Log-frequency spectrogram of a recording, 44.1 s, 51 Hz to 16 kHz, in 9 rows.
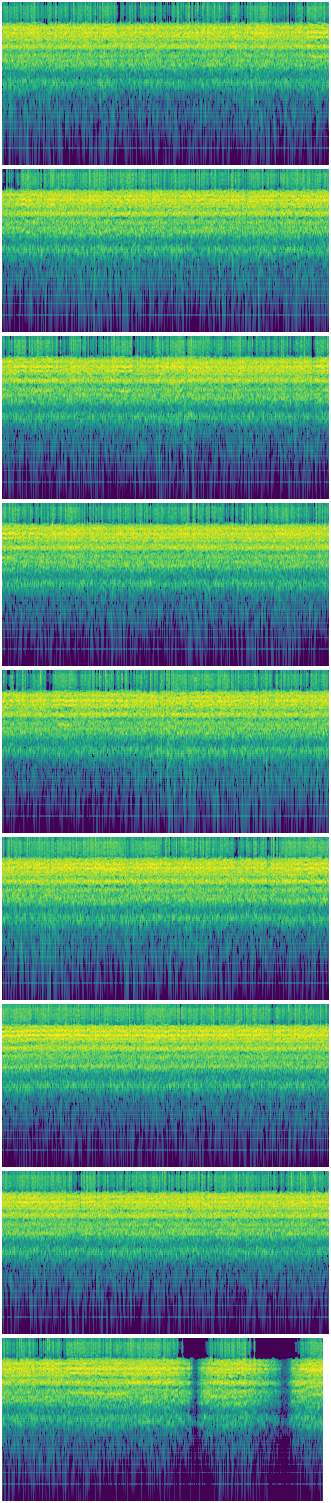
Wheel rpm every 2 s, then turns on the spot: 240, 230, 230, 230, 230, 230, 230, 230, 230, 240, 230, 230, 230, 230, 220, 230, 230, 230, 230, 230, 180, 90.
none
